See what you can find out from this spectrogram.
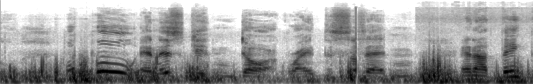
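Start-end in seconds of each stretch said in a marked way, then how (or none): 0.0-1.0 high hooting bird call, whoop woo; imitated bird call. Camper imitating the strange birds heard in the woods, high hooting call. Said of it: "coming from my left too".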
